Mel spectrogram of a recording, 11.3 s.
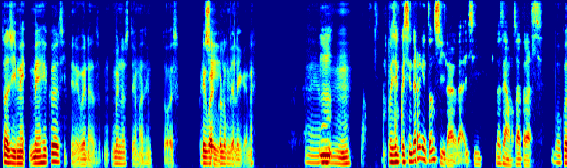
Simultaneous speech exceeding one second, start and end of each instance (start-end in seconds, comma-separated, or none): none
